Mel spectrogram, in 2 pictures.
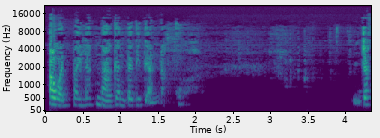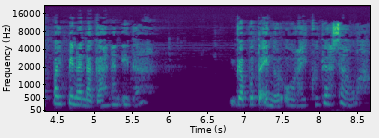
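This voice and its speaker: A woman's voice: a little high, steady tone, moderate pace, pauses often, slightly rough. A woman playing an anguished, pleading young mother and neglected wife in a radio drama, with a Filipino accent. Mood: wounded, brooding. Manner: plaintive, pleading. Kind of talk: Ilocano radio drama acting.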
